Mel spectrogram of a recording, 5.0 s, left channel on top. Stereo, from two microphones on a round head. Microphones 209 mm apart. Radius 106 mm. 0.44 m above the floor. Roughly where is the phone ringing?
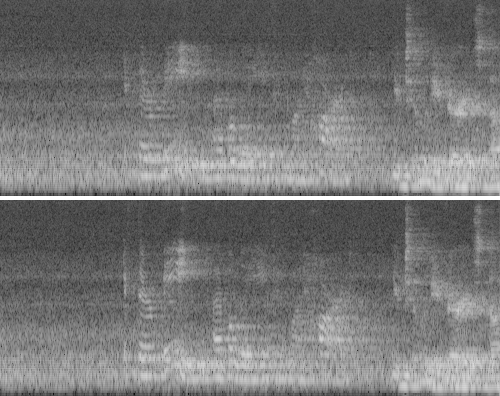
No phone ringing in this recording.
